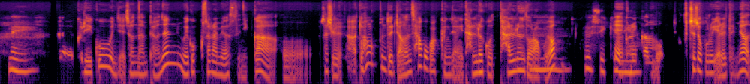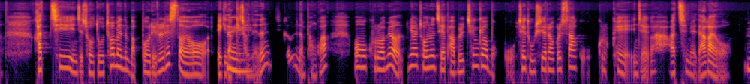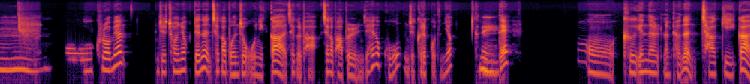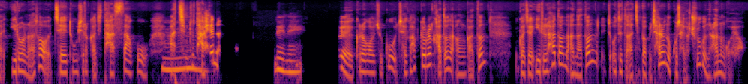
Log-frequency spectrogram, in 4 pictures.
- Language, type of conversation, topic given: Korean, advice, 새로운 연애를 하면서 자꾸 전 연인과 비교하게 되는데, 어떻게 하면 좋을까요?
- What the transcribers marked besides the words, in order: distorted speech; other background noise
